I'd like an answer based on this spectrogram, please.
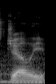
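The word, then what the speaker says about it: Gehlee: jelly or I mean someone said it's pronounced as jelly but g hle e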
